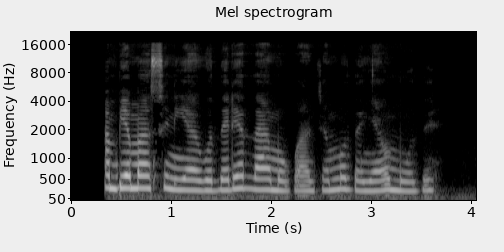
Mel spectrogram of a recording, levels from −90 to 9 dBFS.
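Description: No technical faults are audible in this recording.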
